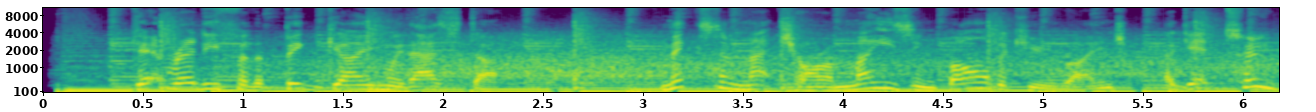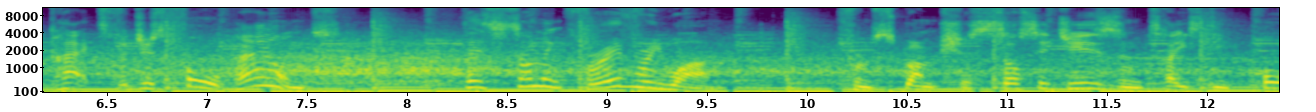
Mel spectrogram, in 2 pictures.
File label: Commercials Montage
